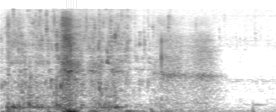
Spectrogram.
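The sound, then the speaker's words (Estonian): A toilet flushes: a sudden loud whoosh of rushing water that swirls and drains away over a second or so, fading into quiet gurgling. “ah, näe, situn su peale samal ajal, kui ma vett alla lasen.”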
